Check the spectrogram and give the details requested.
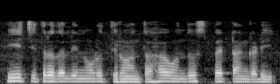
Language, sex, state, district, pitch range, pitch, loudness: Kannada, male, Karnataka, Koppal, 130-140 Hz, 135 Hz, -15 LUFS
